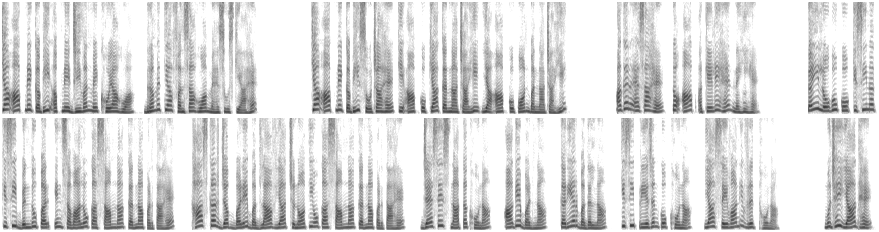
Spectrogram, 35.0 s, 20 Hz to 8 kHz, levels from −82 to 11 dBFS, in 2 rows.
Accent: native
